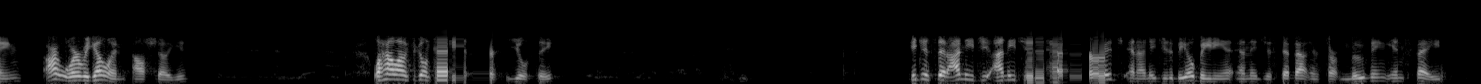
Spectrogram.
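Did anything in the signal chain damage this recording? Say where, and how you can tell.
Yes. At the codec stage, the speech passed through G.723.1 at 6.3 kbit/s for the whole clip. Nothing survives above 3.5 kHz, and the line band runs roughly 250 Hz to 3.4 kHz. Its coarse, slow-updating voice model leaves the speech muffled and hoarse, with smeared consonants.

At the driver or buffer stage, audio was likely delivered too late, so the same short block was replayed while most of the real signal was dropped. This happened from 4.34 to 4.92 s and from 10.26 to 11.06 s. The repeats impose a rigid, metallic 100 Hz buzz, which fits a 10 ms block being looped.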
